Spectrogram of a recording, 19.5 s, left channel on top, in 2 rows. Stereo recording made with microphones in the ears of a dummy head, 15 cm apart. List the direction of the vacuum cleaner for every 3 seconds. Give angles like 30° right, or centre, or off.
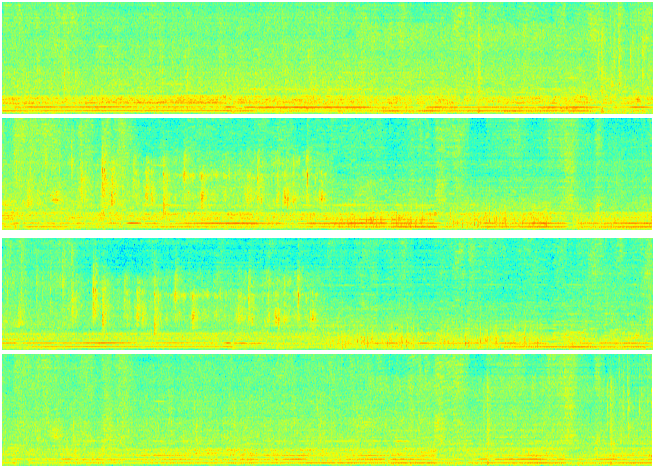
50° left, 50° left, 40° left, 20° left, 10° right, 40° right, 50° right.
